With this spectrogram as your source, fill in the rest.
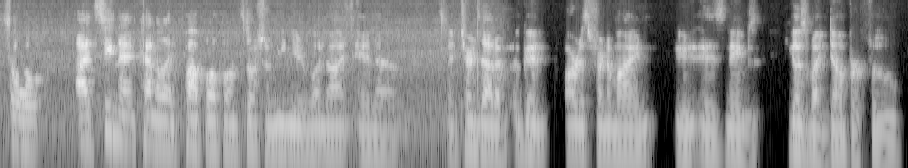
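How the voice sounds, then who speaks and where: A man in his late forties, a guest telling stories in a relaxed, rambling way with many fillers and restarts on a podcast. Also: medium pitch, normal speed, a little hiss or hum, low-quality recording. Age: 40s. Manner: laid-back, rambling, lots of fillers and restarts. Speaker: guest, producer and artist. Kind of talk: casual podcast interview storytelling.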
